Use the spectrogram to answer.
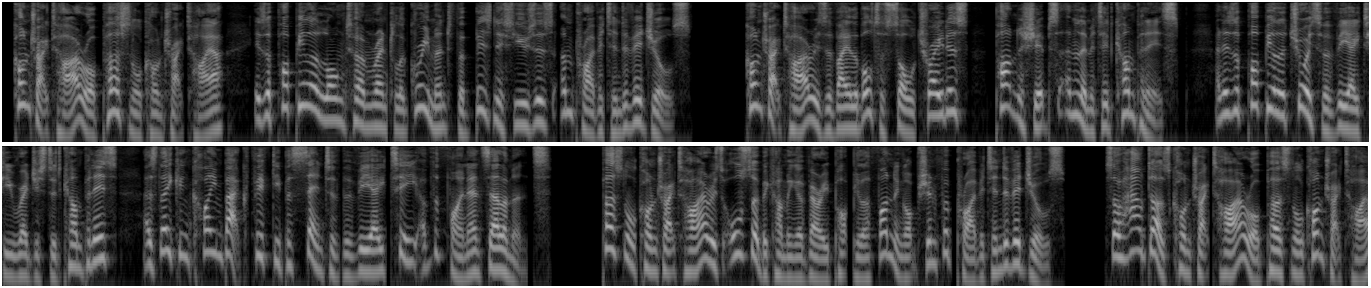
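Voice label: english male; lektoring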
